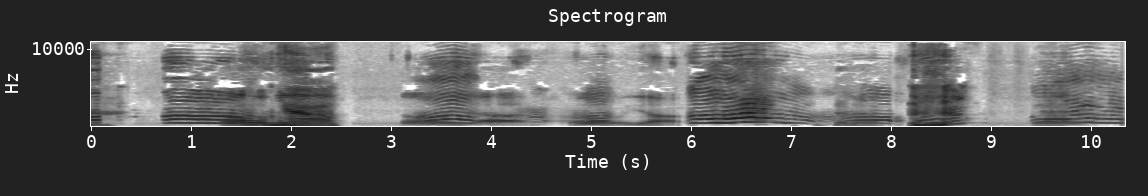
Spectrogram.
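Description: A baby boy fusses and cries while breastfeeding, around his gassy time, in a string of short, high-pitched, wavering wails separated by brief pauses, with one sharper, louder cry toward the end.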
